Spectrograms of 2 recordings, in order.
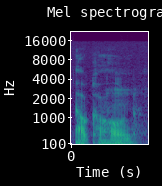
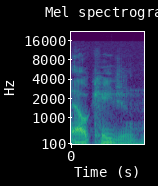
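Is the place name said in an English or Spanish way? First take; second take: Spanish; English. First: The name is said with a Spanish-style pronunciation. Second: The name is said with an English-style pronunciation. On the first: The speaker calls it right. "we pronounced the things correctly. We called it El Cajon" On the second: The speaker calls it wrong. "We didn't call it El Cajun"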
